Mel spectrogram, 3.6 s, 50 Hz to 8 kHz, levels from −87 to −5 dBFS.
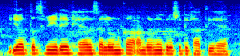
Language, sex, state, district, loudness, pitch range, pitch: Hindi, male, Uttar Pradesh, Lalitpur, -14 LUFS, 130-140 Hz, 135 Hz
